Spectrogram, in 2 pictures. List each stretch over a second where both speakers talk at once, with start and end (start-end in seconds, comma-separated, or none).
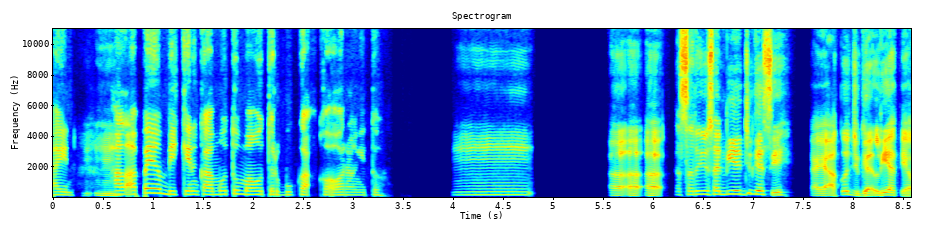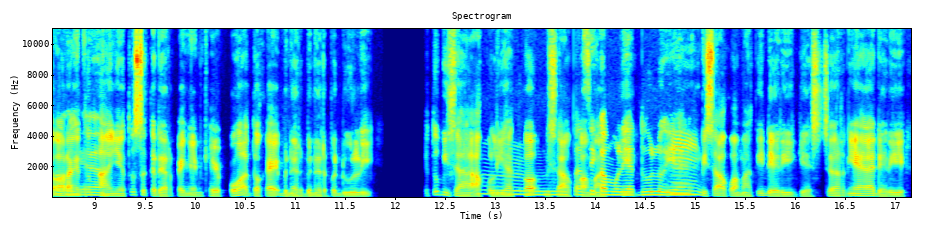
12.8-14.9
